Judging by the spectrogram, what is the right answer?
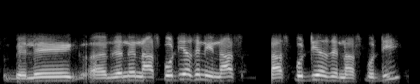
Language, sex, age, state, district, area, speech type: Assamese, male, 45-60, Assam, Darrang, rural, conversation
